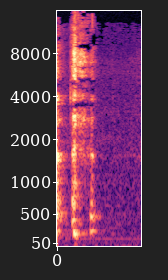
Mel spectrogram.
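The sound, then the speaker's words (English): A short cough in two quick bursts, the first stronger, then quiet, from a person who was trying to laugh. Fairly soft, with no talking. “I was trying to laugh, but then I coughed.”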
